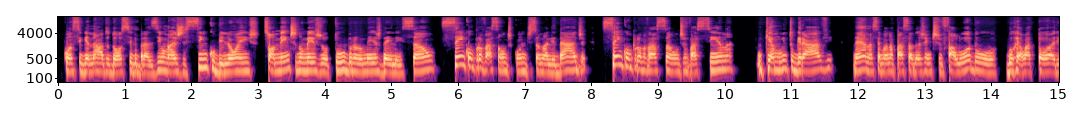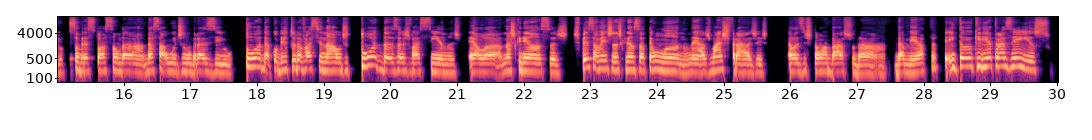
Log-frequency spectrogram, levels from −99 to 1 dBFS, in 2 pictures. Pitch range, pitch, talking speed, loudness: 170-200 Hz, 180 Hz, 160 wpm, -15 LUFS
